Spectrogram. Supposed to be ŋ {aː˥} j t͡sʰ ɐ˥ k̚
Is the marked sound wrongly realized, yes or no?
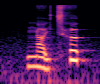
yes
